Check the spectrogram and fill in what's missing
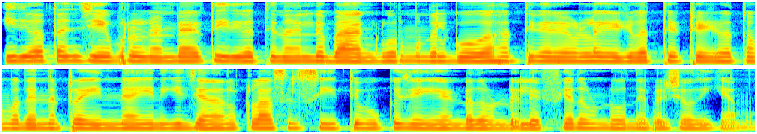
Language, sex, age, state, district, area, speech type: Malayalam, female, 30-45, Kerala, Kollam, rural, read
